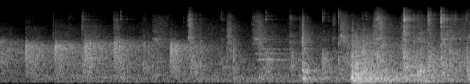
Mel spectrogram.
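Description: Table tennis rally: a quick run of sharp clicks as the ball is struck by the paddles and bounces on the table, about two to three a second, with a louder, fuller sound lasting about half a second around three and a half seconds in.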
